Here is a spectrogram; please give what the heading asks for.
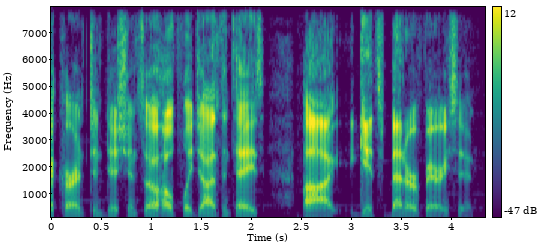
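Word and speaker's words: Toews: Chicago Blackhawks captain Jonathan Taves. My God. It's a W, but it's Taves. Well, the guy the video I watched pronounced it Tazy for some odd reason, tried to get it right, will be out indefinitely with illness.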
